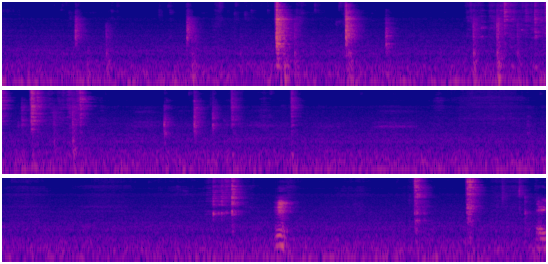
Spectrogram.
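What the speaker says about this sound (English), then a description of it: "So let's dish up a piece of this lasagna right here." Crack chicken lasagna served onto a plate, with scattered cutlery clinks and scrapes of a utensil against dish over a quiet background, spaced taps and a few louder knocks.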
